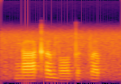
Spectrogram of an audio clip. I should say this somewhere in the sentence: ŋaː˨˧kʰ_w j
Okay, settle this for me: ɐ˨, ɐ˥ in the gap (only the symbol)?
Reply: ɐ˥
